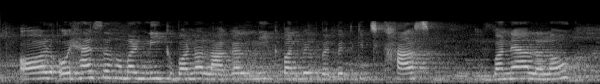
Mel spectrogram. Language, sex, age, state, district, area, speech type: Maithili, female, 18-30, Bihar, Darbhanga, rural, spontaneous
